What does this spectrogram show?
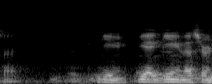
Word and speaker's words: Gine: How do you pronounce that? Ging.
